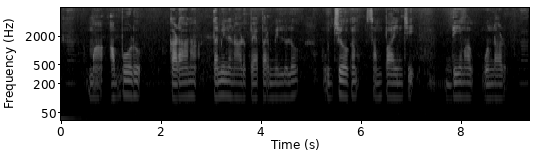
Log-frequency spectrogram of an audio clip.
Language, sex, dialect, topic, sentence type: Telugu, male, Southern, agriculture, statement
